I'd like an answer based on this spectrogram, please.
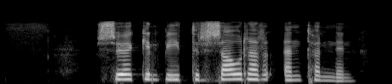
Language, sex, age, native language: Icelandic, female, 30-39, Icelandic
